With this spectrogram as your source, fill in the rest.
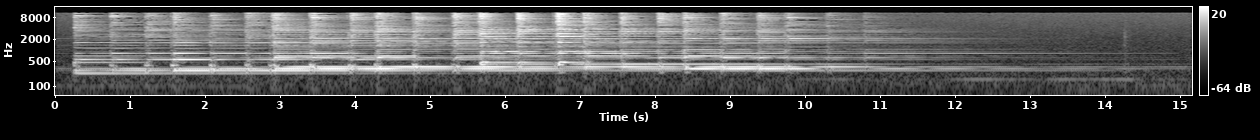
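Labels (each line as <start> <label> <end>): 0.2 A harp plays a melody that increases in volume and then fades out. 15.2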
